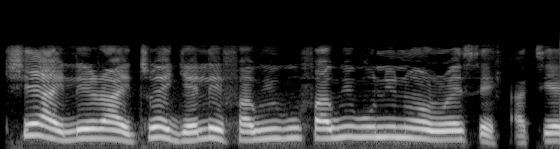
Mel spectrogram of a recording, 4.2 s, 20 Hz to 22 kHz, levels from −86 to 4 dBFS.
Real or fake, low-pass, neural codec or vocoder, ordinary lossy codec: real; 7.2 kHz; none; none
